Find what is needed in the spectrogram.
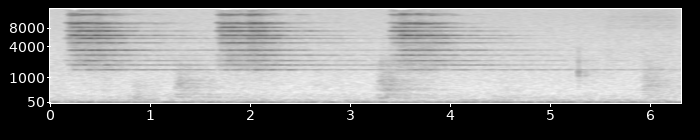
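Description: Altar bell rung three times at the elevation of the host during the consecration: three bright, high rings about a second and a half apart, each left to fade. A light knock near the end.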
